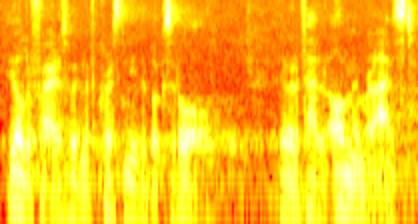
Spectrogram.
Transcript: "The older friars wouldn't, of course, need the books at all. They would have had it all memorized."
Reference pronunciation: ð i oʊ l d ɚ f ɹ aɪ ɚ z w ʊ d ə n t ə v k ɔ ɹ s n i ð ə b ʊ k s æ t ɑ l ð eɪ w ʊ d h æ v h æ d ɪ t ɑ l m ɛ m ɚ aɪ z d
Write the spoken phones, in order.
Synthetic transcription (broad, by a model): ð i oʊ l d ɚ f ɹ aɪ ɚ z w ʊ d n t ə v k ɔ ɹ s n i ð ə b ʊ k s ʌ t ɑ l ð eɪ w ʊ d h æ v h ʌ d ɪ t ɑ l m ɛ m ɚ aɪ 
